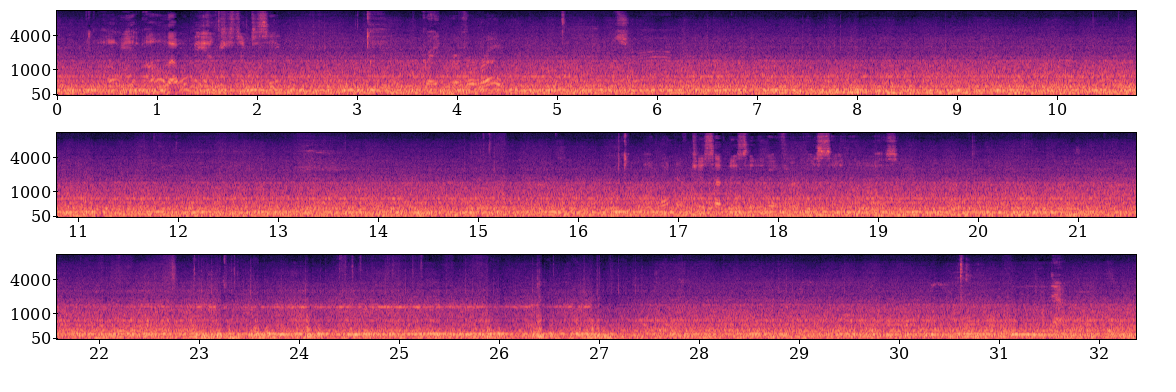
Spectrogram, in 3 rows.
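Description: Steady road and tyre noise inside the cabin of a 2011 VW Tiguan SEL 4Motion cruising at highway speed, a low even drone, with a few faint light ticks.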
